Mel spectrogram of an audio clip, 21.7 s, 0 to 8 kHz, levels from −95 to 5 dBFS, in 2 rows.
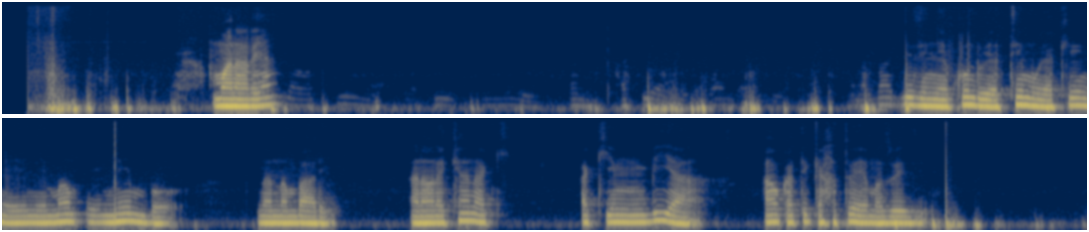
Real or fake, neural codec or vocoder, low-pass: real; none; 7.2 kHz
